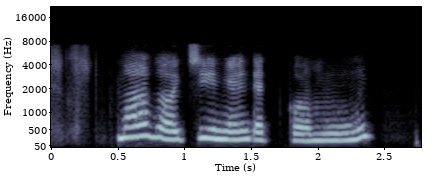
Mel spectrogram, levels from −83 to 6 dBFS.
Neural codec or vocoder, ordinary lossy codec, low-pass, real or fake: codec, 16 kHz, 1 kbps, FreqCodec, smaller model; MP3, 96 kbps; 7.2 kHz; fake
